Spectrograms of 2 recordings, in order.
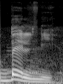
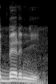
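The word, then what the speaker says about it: Bernini: Alors, petite erreur de prononciation, c'est la fontaine Lorenzo Belni. Apparemment, c'est Berni. Donc, la fontaine Lorenzo Berni.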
